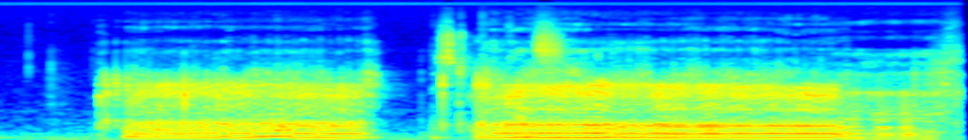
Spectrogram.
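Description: A dog, Mr. Pickles, growls low and steadily in two long, rumbling stretches separated by a brief pause, fairly loud, with no talking.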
